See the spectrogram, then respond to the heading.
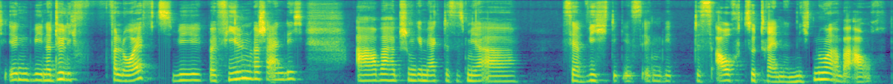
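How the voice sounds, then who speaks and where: A woman with a plain, everyday voice, medium pitch, and fairly even intonation. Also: fairly slow pace. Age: 30s. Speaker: special education teacher. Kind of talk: casual interview.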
